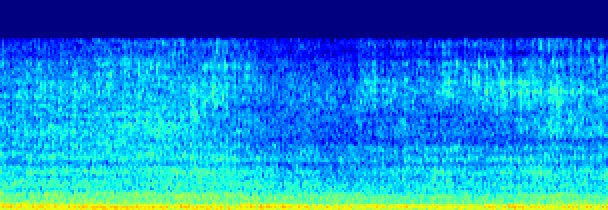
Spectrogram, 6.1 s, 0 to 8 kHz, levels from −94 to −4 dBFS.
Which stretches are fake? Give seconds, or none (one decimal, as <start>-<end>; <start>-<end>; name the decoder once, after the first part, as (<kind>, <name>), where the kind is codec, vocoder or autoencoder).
1.2-3.6 (vocoder, Vocos); 4.9-6.1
